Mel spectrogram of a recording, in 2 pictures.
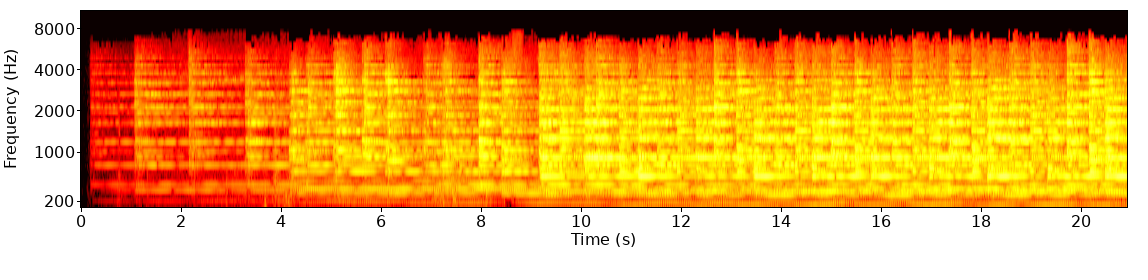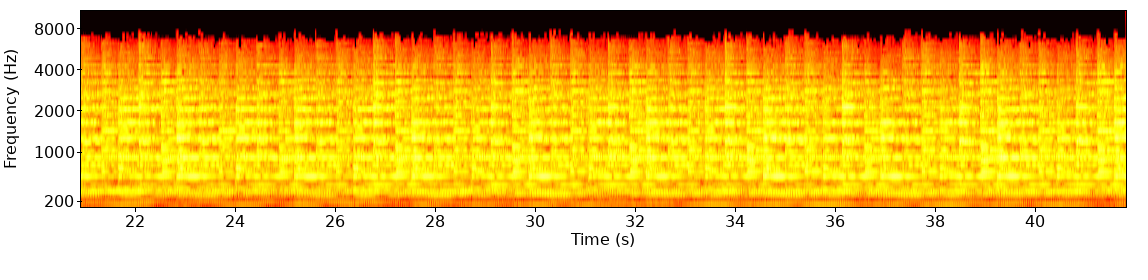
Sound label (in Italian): smartno, campane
